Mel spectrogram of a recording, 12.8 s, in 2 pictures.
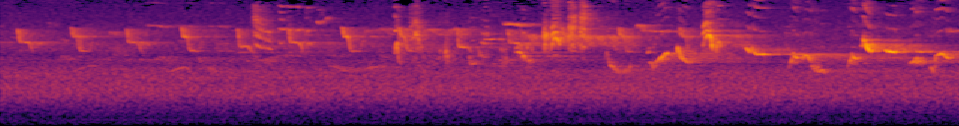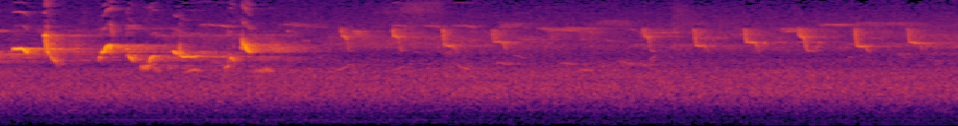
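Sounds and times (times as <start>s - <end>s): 
Eurasian blackcap singing: 0.1s - 8.4s.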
